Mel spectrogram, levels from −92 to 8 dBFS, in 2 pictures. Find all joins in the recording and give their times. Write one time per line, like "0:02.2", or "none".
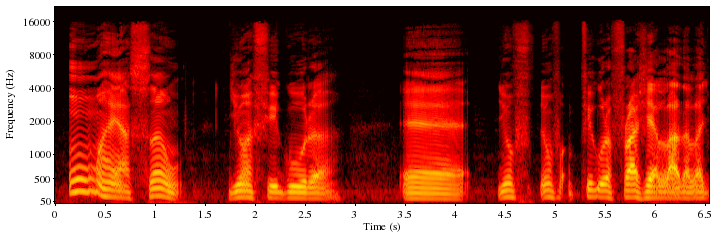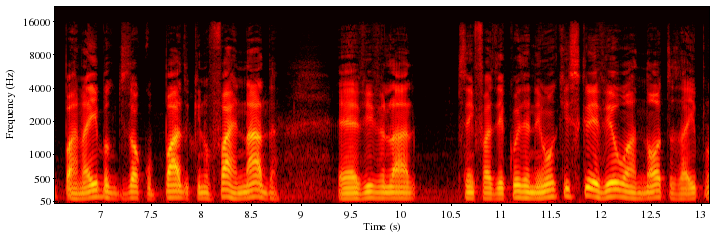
none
